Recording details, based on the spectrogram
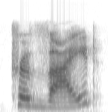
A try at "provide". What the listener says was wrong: Now, your V is more like the W sound in that word. So, with the V sound, I want you... So, with the W sound, the sound that you are making is more like provide, but we want provide.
